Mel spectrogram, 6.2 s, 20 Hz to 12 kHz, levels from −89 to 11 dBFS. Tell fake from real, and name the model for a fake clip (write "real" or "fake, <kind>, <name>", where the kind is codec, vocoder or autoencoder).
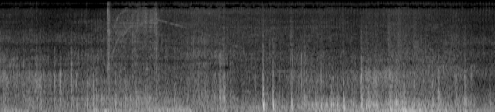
real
